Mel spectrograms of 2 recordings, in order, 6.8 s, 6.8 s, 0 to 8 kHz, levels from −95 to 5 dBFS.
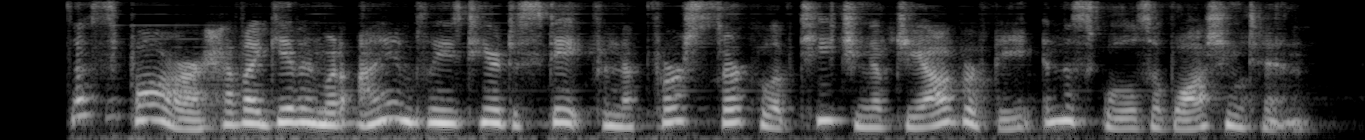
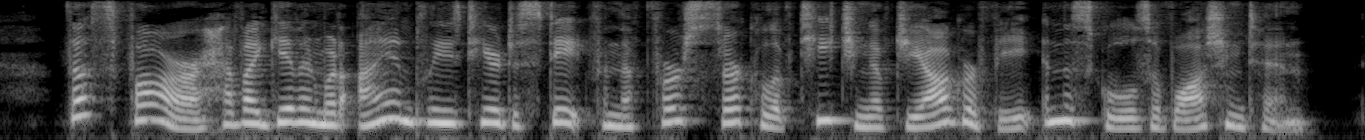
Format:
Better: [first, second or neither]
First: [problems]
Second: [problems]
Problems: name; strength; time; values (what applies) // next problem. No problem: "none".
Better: second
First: noise reduction (neural mask model DeepFilterNet 3)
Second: none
